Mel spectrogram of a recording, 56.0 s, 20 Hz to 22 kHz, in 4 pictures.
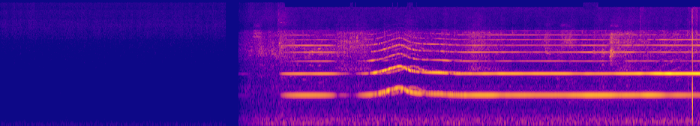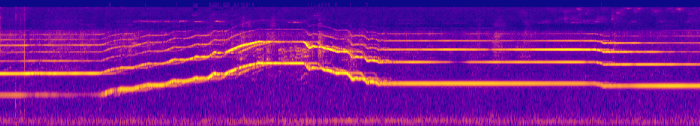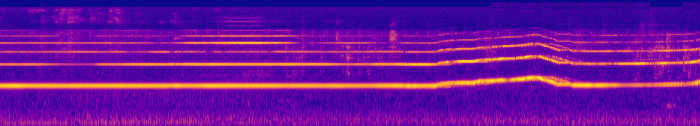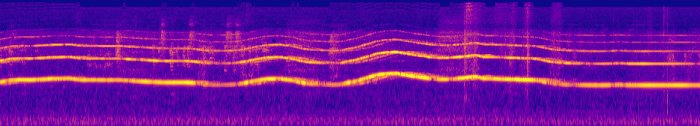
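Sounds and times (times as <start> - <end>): theremin tone: 4.8 - 56.0.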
